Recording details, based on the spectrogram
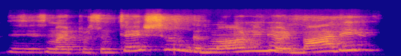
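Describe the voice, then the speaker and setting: A woman's voice: a little high, animated, roomy sound. Italian-accented woman giving a talk. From Italy. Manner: careful, halting non-native English. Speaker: math teacher presenting. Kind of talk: conference presentation. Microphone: video call.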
